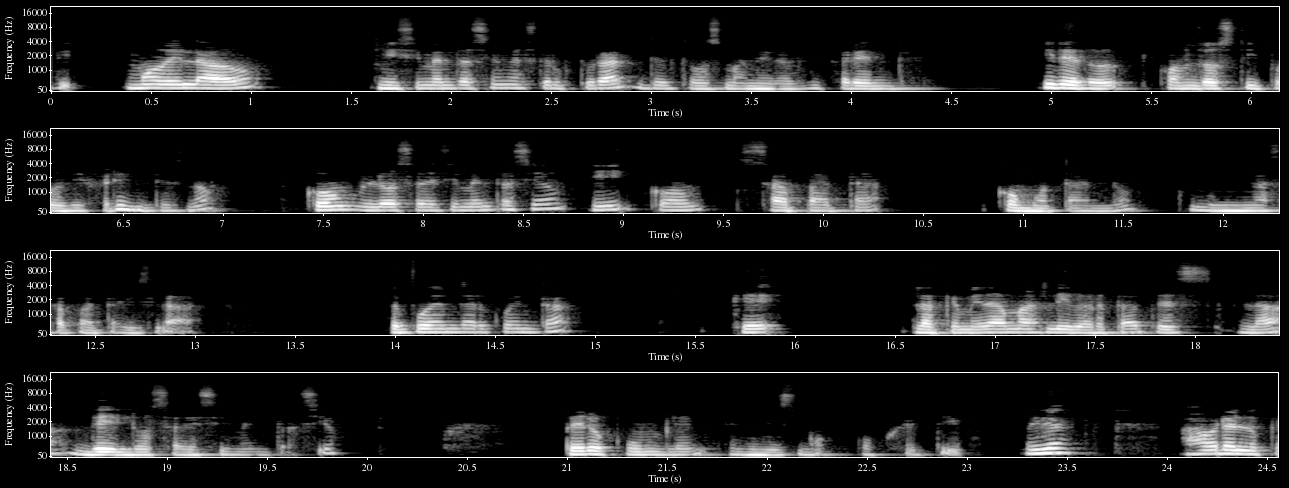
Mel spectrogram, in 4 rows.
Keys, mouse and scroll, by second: 5.6 right click, 9.0 right click, 14.0 right click, 15.9 ctrl+a, 17.4-18.1 ctrl+scroll up 2, 22.7 Escape, 23.6 middle click.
